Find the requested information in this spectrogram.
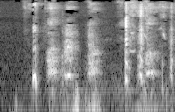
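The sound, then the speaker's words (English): Dogs make a few short yips and whimpering noises in quick bursts, fairly faint, with no talking over them. “My dogs like it too. See, they're just picking up. You can hear. I don't know if you can hear them or not”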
